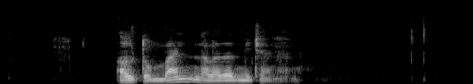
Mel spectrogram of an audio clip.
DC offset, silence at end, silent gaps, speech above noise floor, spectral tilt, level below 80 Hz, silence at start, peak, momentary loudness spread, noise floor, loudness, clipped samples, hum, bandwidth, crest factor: under 0.1%; 1.75 s; none; 45 dB; -8 dB/octave; -58 dBFS; 1.15 s; -6 dBFS; 21 LU; -67 dBFS; -23 LUFS; under 0.1%; none; 8.8 kHz; 20 dB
